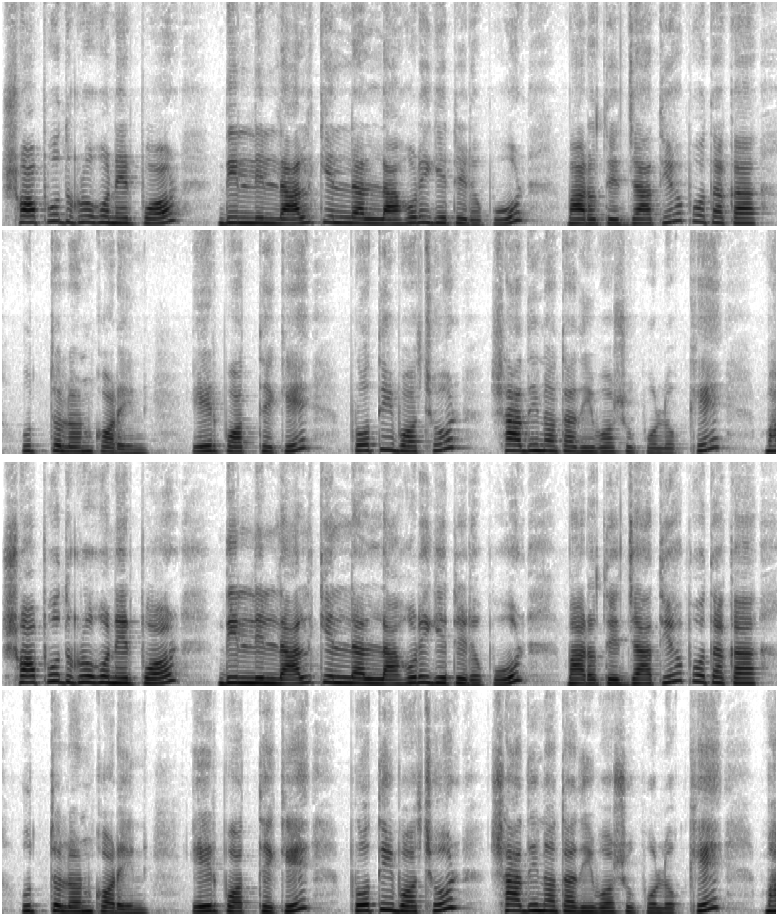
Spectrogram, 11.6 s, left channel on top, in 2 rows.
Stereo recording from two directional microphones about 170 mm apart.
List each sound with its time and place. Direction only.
0.0 s speech: 20° right (ahead or behind)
